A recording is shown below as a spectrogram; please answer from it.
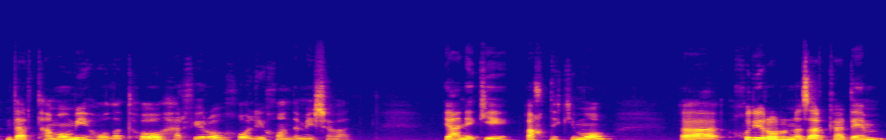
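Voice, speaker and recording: A tajwid teacher, a Tajik-accented woman with a medium-pitched voice, walks through Quran recitation rules one step at a time. Along the way she asks rhetorical questions and slowly chants each example word.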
